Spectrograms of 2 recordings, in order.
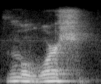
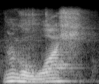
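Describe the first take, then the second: First: "wash" said with an added r, like "warsh"; Boston "warsh". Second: Said in the usual way. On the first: Shown as a demonstration. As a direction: sneak an r into "wash". Boston accent joke.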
